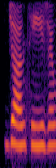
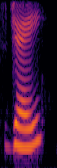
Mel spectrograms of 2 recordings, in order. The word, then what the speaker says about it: Johntasia: John Tasia. Would you like for me to spell it? – Yes, please. Thank you. – It's JOHNTASIA.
